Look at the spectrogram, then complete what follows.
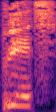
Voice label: "bitch", expletives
